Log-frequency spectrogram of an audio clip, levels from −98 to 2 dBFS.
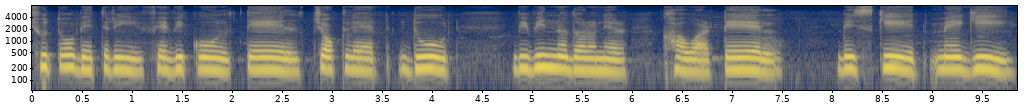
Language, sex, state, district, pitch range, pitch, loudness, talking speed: Bengali, female, Tripura, West Tripura, 175-200 Hz, 190 Hz, -15 LUFS, 75 wpm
